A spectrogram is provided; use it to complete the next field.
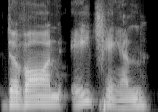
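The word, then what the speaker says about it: De'Von Achane: Miami Dolphins that is and his print the pronunciation has changed several times here on this young man's name but Devon a Chan I think I got that right that's right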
